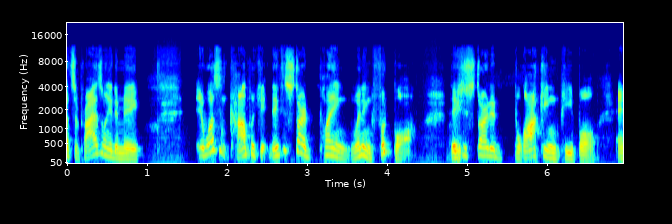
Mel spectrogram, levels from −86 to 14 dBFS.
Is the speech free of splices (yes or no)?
yes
